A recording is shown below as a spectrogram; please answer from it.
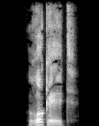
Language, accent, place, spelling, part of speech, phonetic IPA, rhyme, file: German, Germany, Berlin, ruckelt, verb, [ˈʁʊkl̩t], -ʊkl̩t, De-ruckelt.ogg
- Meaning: inflection of ruckeln: 1. third-person singular present 2. second-person plural present 3. plural imperative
